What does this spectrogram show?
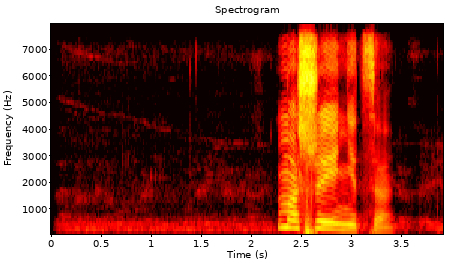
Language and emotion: Russian, angry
